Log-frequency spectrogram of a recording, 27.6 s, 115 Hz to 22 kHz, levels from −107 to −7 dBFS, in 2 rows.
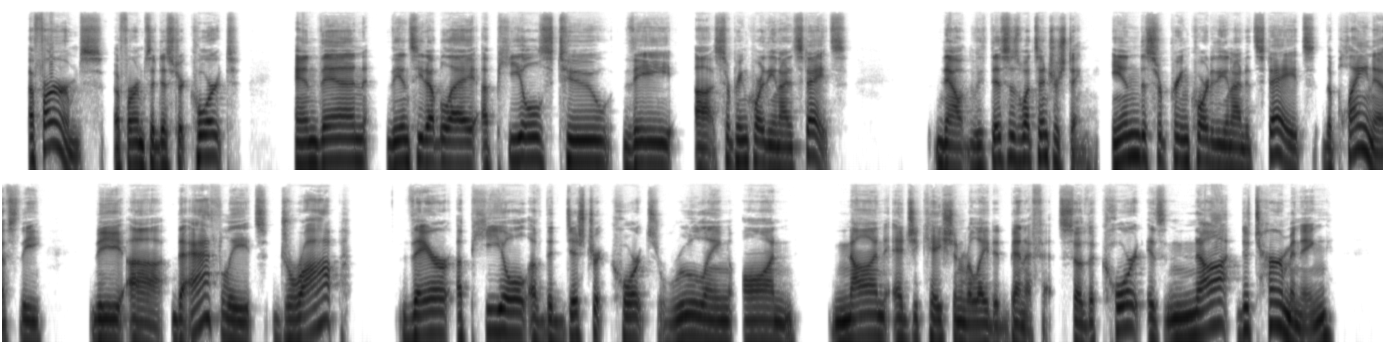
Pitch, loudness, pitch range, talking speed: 130 Hz, -20 LUFS, 115-150 Hz, 125 wpm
